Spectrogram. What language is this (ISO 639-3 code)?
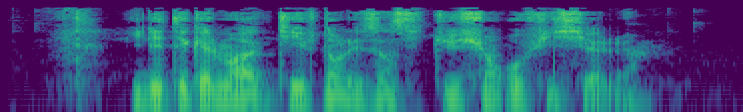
fra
